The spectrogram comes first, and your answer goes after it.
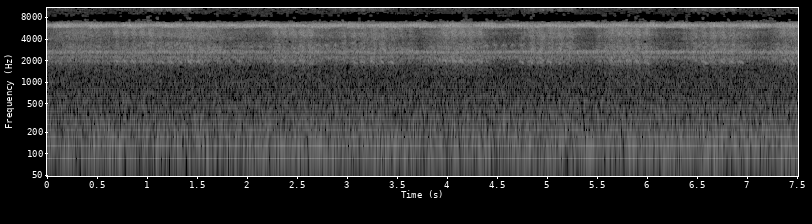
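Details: Night-time cricket chorus: a dense, high, unbroken ringing with faint rhythmic pulsing, set against a quiet low background hiss.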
